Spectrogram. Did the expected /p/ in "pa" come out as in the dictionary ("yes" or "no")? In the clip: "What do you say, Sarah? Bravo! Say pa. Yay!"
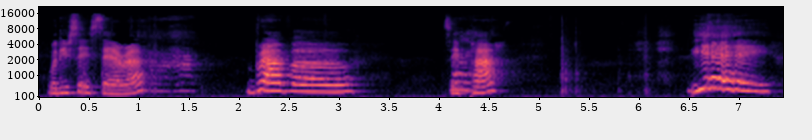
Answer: yes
